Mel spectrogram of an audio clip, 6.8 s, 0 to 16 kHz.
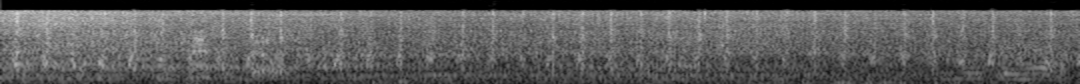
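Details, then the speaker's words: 2008 Honda Odyssey, 212,457 miles, at idle: fast, steady top-end ticking about 160 a minute from damaged camshafts and rocker arms, twice misdiagnosed as timing belt; van also squeaks and possibly knocks but still drives. "there's something going on with my van it's been making three different noises it sounds like ticking in the top end squeaking in the top end and maybe I'm knocking in the bottom end but it still drives okay"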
